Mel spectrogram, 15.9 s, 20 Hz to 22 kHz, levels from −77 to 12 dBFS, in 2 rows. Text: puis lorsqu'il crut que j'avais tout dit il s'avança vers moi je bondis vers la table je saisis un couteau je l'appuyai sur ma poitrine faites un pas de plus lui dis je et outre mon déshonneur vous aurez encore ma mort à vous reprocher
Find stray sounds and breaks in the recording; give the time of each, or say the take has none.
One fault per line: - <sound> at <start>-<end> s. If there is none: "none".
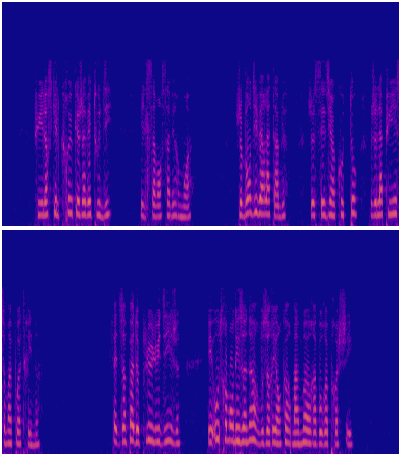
none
